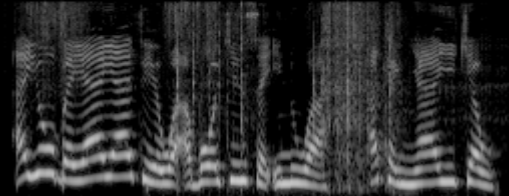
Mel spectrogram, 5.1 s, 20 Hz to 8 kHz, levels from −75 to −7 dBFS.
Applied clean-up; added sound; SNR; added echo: none; Coin (dropping); 16 dB; none.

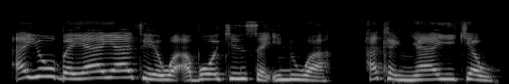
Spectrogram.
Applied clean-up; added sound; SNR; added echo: none; none; none; none.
